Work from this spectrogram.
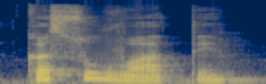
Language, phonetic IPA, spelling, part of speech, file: Ukrainian, [kɐsʊˈʋate], касувати, verb, Uk-касувати.ogg
- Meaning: to abolish, to cancel, to abrogate, to annul, to reverse (a decision)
